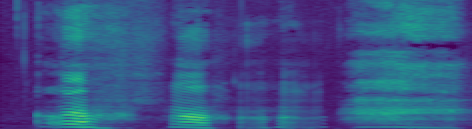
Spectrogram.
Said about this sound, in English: Oh, those sweet little groans and gasps.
